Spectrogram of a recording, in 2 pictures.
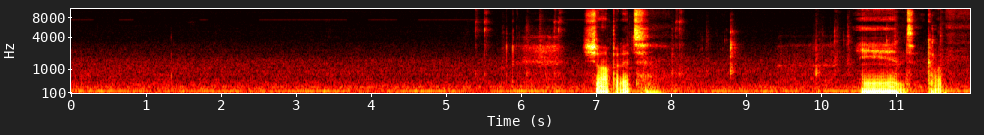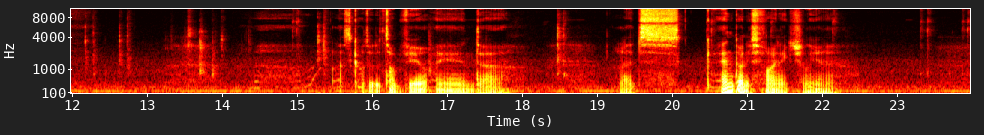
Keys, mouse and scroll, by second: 5.9 q, 8.0 click, 8.8-10.0 drag, 10.3-12.6 typing, 13.7 shift+drag, 14.9-15.2 drag, 15.2 `, 16.1 /, 18.5 d, 21.3-22.2 drag.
